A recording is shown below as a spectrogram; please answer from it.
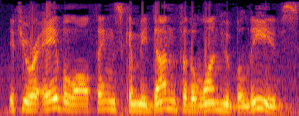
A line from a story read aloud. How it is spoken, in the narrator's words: Jesus quotes impatiently back at him and insists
